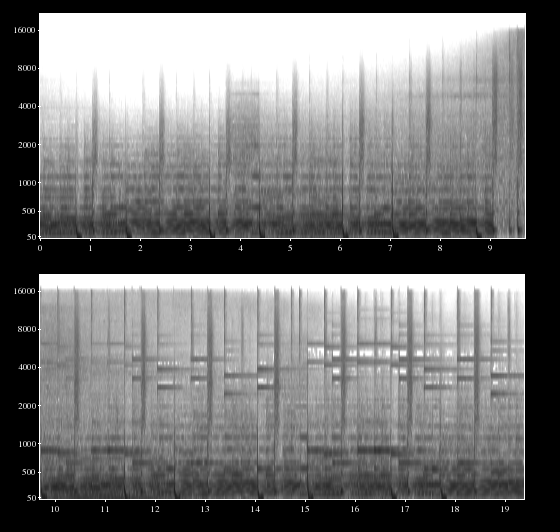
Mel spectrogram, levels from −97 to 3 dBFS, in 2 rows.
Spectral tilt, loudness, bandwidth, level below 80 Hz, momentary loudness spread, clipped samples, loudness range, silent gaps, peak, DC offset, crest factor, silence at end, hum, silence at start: -6.5 dB/octave; -18 LUFS; 16.5 kHz; -26 dBFS; 3 LU; under 0.1%; 1 LU; none; -2 dBFS; 0.5%; 14 dB; 0 s; none; 0 s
